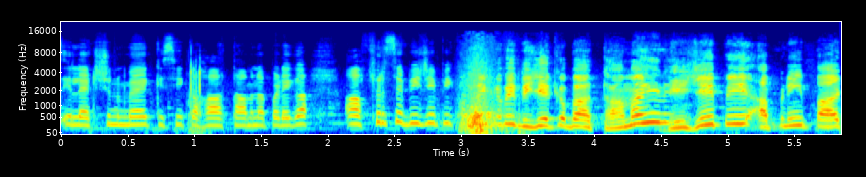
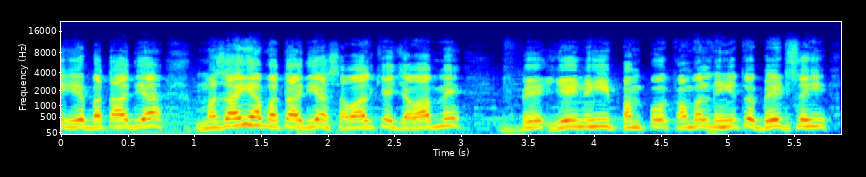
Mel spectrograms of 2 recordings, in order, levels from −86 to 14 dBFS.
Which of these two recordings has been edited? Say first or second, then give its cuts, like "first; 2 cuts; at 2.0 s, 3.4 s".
first; 2 cuts; at 3.1 s, 4.5 s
